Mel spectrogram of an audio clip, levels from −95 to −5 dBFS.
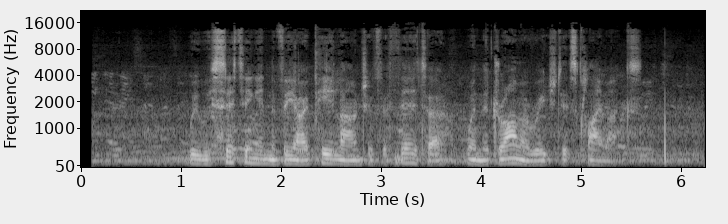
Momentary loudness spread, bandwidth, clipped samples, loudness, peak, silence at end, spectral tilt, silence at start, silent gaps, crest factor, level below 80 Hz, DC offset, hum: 16 LU; 16 kHz; under 0.1%; -30 LUFS; -12 dBFS; 0 s; -4.5 dB/octave; 0.1 s; none; 18 dB; -70 dBFS; under 0.1%; none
